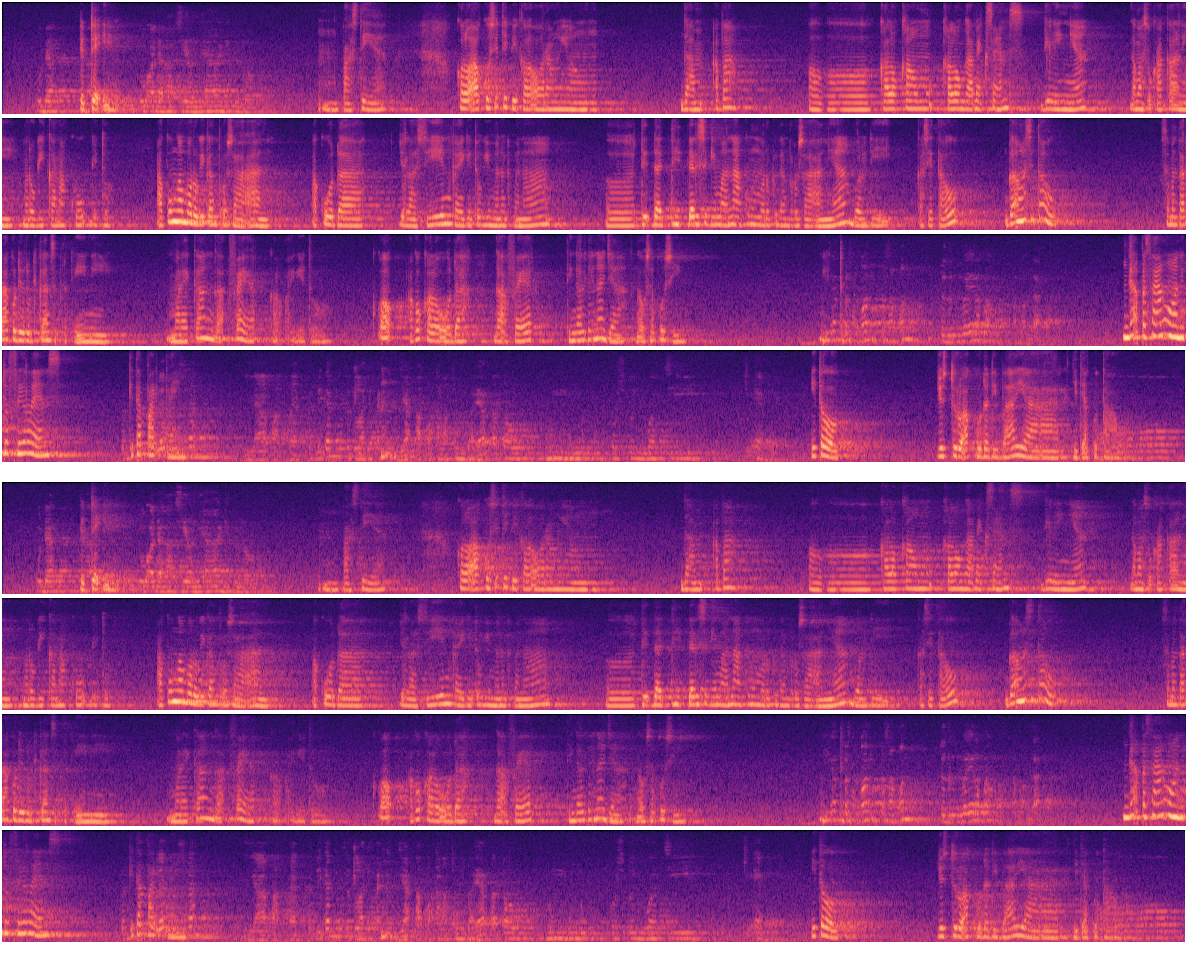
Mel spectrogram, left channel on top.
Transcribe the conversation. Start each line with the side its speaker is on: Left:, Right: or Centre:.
Right: udah udah
Left: Gede
Right: udah
Left: ya.
Right: tentu ada hasilnya gitu loh.
Left: Mm, pasti ya. Kalau aku sih tipikal orang yang nggak apa eh kalau kamu kalau nggak make sense dealingnya nggak masuk akal nih merugikan aku gitu aku nggak merugikan perusahaan aku udah jelasin kayak gitu gimana gimana Eh, di- da- di- dari segi mana aku merugikan perusahaannya boleh dikasih tahu nggak ngasih tahu sementara aku dirugikan seperti ini Mereka nggak fair kalau kayak gitu. Kok aku kalau udah nggak fair, tinggalin aja, nggak usah pusing
Right: Hmm. Tapi
Left: gitu.
Right: kan pesangon pesangon tetap dibayar apa apa enggak?
Left: Nggak pesangon itu freelance,
Right: Tapi
Left: kita
Right: kan
Left: part
Right: student
Left: time.
Right: misalkan iya part time, tapi kan setelah kita
Left: Mm-mm.
Right: kerja apakah langsung dibayar atau nunggu persetujuan si GM?
Left: Itu justru aku udah dibayar, jadi aku
Right: Oh,
Left: tahu.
